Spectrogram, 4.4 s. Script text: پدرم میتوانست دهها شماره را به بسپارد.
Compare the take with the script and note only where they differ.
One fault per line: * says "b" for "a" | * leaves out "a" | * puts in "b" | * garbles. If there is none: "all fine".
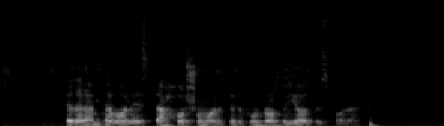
* puts in "تلفن"
* puts in "یاد"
